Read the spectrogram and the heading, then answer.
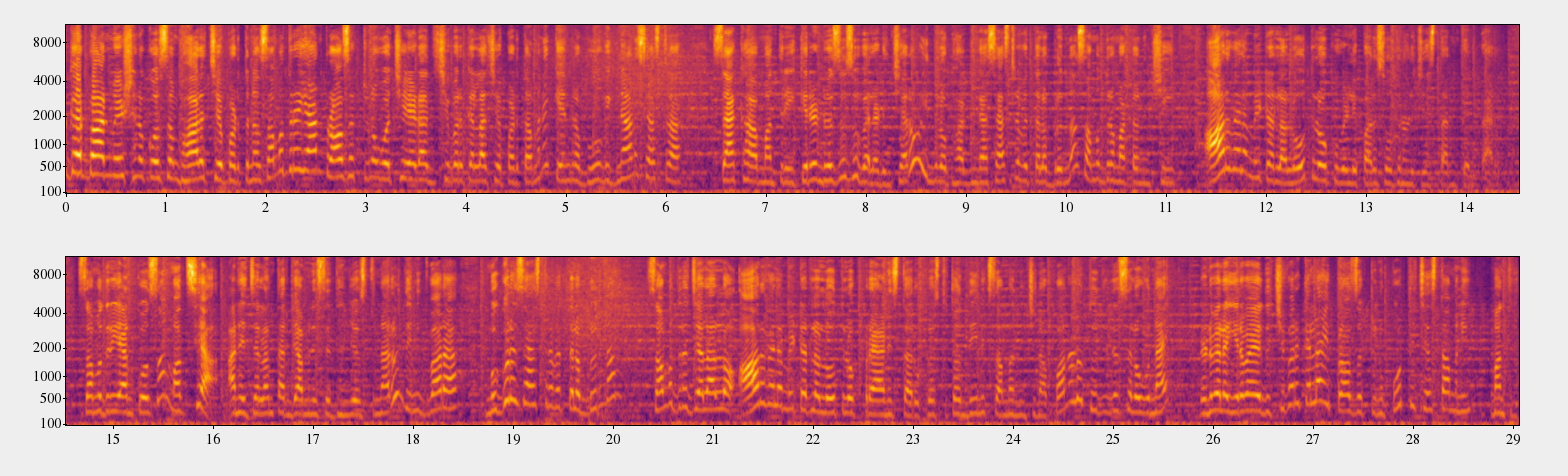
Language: Telugu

